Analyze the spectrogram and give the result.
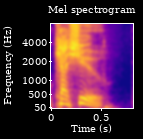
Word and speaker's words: cashew: It's spelled C-A-S-H-E-W. – Yeah. – One of my favorite of the nuts. – Right. – I pronounce it a certain way. – Yeah. I pronounce it another way. – Yes. – I say, but nobody says it the way you do. – Cashew. – It's cashew.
